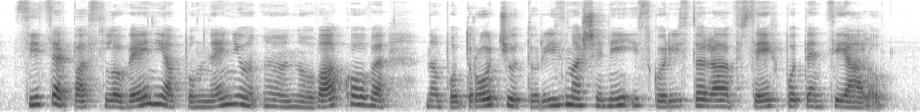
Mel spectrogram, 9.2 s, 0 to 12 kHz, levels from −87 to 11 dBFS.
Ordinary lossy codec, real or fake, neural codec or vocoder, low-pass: none; fake; vocoder, 24 kHz, 100 mel bands, Vocos; none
